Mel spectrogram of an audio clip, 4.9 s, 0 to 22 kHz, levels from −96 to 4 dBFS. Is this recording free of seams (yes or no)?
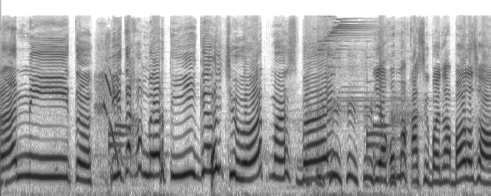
yes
